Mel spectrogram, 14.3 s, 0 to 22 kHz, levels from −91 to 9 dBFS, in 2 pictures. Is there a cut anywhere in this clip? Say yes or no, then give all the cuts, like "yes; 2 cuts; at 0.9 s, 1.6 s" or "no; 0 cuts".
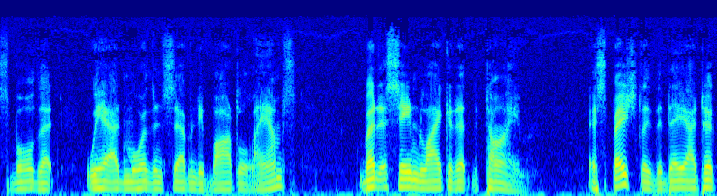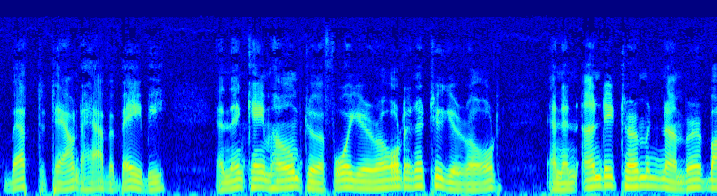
no; 0 cuts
